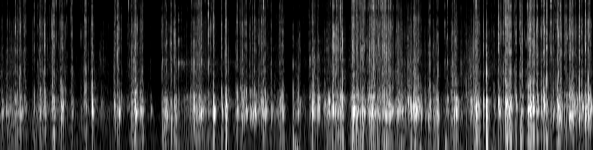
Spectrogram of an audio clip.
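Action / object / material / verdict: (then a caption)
scrape / boar and nylon bristle hair brush with cushioned pad / boar bristle / none. Long nails rake and scratch through the bristles of a black oval Mason Pearson boar and nylon bristle hair brush with a red cushion, held close to the microphone to clean out hair. Rapid, dense, crackly scratching bursts with a bright hiss and a steady midrange rasp continue throughout, with almost no low end. Each stroke stops dry, with no ring.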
